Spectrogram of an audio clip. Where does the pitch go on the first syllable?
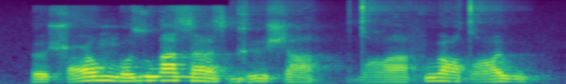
low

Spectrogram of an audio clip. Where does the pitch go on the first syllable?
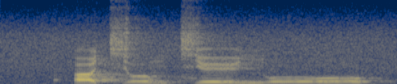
rising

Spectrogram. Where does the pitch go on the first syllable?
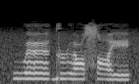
low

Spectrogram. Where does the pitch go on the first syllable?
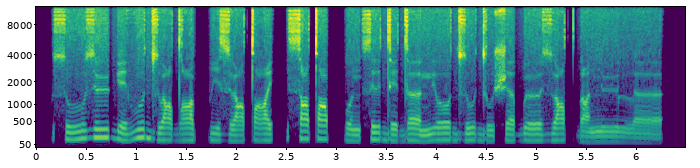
rising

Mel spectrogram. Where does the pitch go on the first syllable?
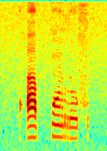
low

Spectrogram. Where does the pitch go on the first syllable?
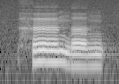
high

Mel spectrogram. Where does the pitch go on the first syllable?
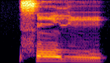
low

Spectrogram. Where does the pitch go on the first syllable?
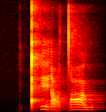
high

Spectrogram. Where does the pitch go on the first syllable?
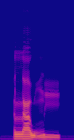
falling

